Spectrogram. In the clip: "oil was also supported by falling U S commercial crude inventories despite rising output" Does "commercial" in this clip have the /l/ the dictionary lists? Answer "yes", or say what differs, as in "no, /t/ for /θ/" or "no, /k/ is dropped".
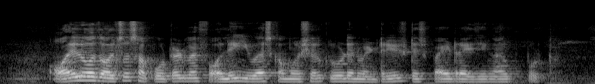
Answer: yes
